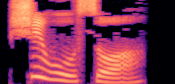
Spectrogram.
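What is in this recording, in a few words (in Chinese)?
"事务所", Mandarin Chinese; hsk; chinese-flashcards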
